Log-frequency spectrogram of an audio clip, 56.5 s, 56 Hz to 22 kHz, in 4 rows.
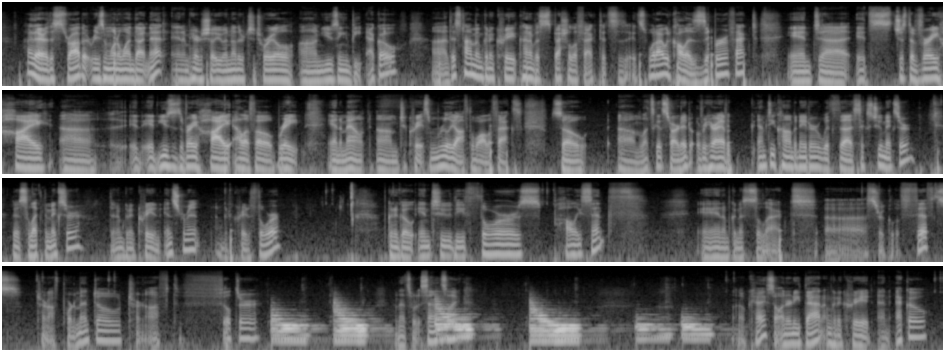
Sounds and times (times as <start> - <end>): Speech: 0.4 - 27.8, 28.4 - 32.5, 34.0 - 37.9, 38.7 - 46.3, 48.3 - 49.4, 53.3 - 56.4.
